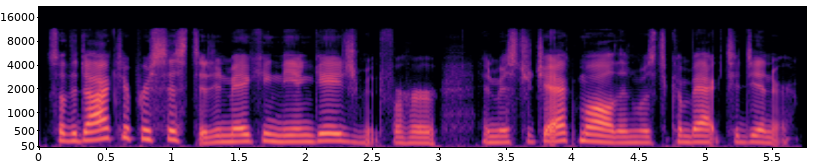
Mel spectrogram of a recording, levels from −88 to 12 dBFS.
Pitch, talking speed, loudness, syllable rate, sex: 185 Hz, 210 wpm, -20 LUFS, 5.5 syllables/s, female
